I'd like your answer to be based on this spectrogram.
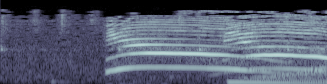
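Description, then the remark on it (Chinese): After a brief quiet moment, a kitten lets out one long, high-pitched meow that slides slowly downward in pitch, with a lower, rougher tone joining in toward the end. “喵喵！你现在看到小吉了吗？”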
